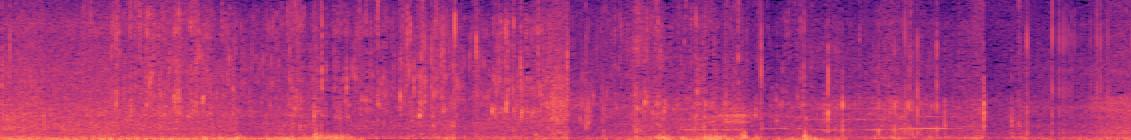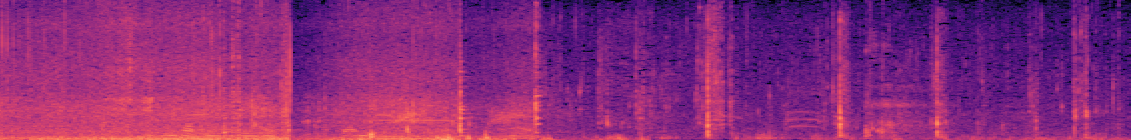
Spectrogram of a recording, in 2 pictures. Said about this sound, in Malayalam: നീ ഇതിനകത്ത് വെള്ളം ഒഴിച്ച് നമുക്കൊന്ന് വേവിക്കണം.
